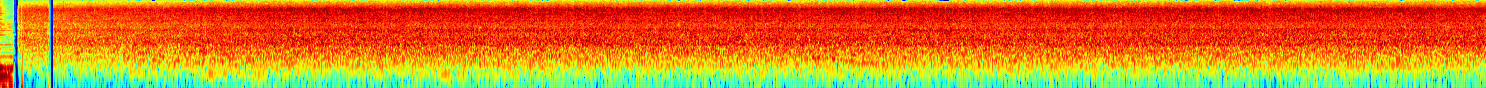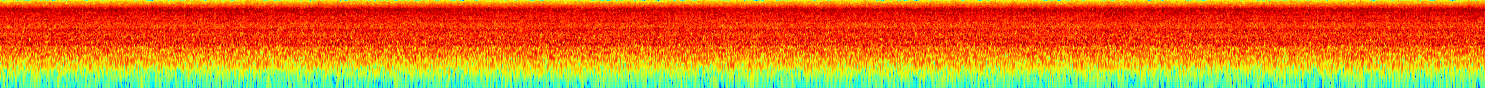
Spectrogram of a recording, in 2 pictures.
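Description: Steady heavy rain, an even hiss that holds unchanged throughout.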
